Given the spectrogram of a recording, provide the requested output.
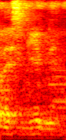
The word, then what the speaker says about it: Les Giblin: Bukan Les Bimbel atau Les apa teman-teman, ini dia nama Les Giblin. Entah dia cara baca Inggris teman-teman, tapi sudahlah, itu pelafalan Inggris paling baik teman-teman.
